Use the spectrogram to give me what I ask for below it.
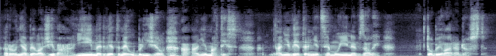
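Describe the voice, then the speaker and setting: A man with a deep, low voice reads a children's storybook aloud. His delivery is calm and measured. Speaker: audiobook reader. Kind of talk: storybook narration.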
